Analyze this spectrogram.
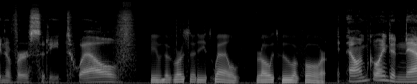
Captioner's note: synthesized speech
